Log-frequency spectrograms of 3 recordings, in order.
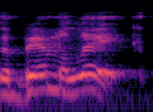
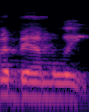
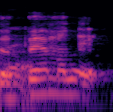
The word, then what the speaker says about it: Abimelech: All and right, I can pronounce this correctly. It's Abimelech, not Abimelech. It's Abimelech. Uh-huh. Abimelech.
